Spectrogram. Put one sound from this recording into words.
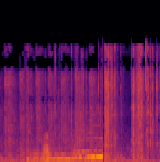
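A plastic wrapper crinkles.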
